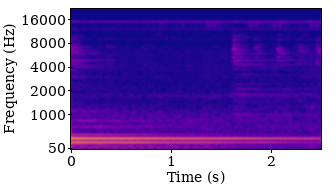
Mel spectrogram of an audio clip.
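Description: Acoustic guitar's closing chord ringing out and slowly dying away at the end of the song.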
